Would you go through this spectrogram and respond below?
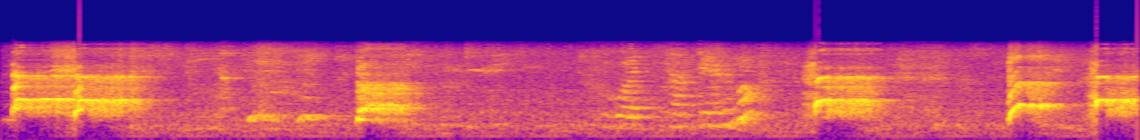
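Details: Old English Sheepdog playing tag with people: short, sharp harmonic barks in separate bursts, about five across the clip, with people talking and laughing between them.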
